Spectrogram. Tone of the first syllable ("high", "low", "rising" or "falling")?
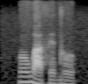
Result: high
